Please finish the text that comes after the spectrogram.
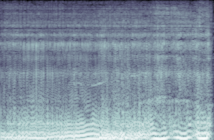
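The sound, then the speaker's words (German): A voice imitates loud snoring: a sustained, rumbling, throaty drone with a wavering pitch, forceful for about two seconds before cutting off abruptly. “Du hast so laut geschnarcht.”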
